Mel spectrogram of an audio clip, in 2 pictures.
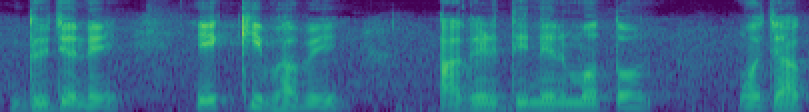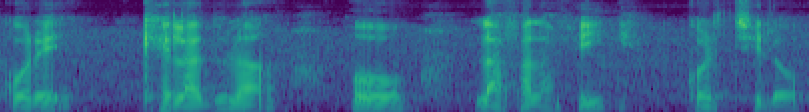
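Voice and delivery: plain reading voice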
